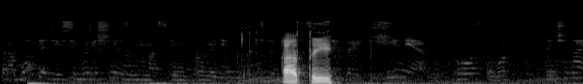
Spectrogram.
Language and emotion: Russian, neutral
